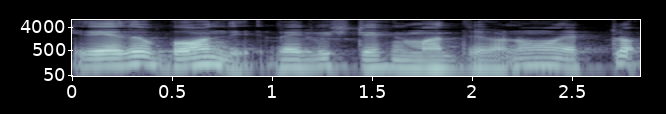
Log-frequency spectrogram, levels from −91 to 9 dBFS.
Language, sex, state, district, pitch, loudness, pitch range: Telugu, male, Andhra Pradesh, Annamaya, 110 Hz, -20 LUFS, 105-125 Hz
